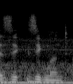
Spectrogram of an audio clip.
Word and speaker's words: Zsigmond: It was Yeah, Zygmunt.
